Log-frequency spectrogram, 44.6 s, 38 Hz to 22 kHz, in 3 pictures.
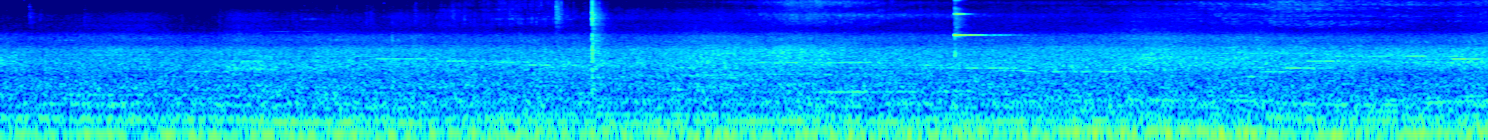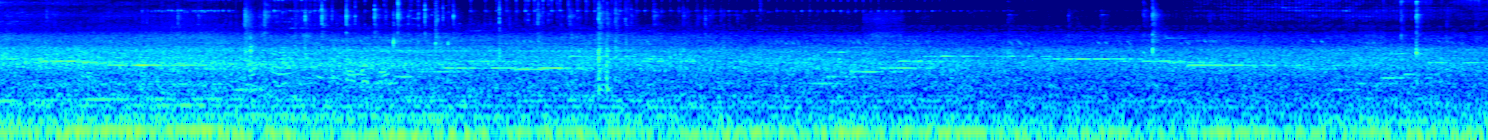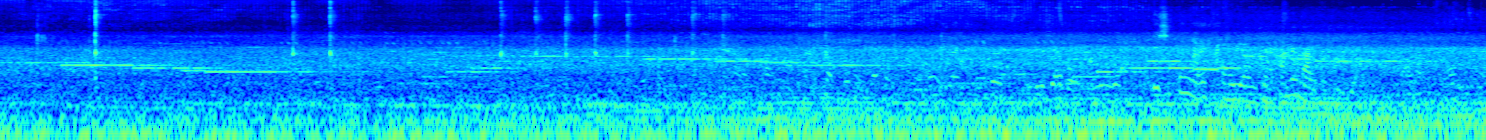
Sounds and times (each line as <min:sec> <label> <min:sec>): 0:00.0 Walking along the track beside the MRT 0:44.6
0:26.6 MRT trains 0:44.6
0:36.7 Bicycle voice 0:42.0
